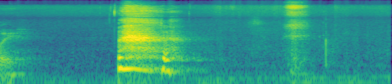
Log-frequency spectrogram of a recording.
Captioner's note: giggles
